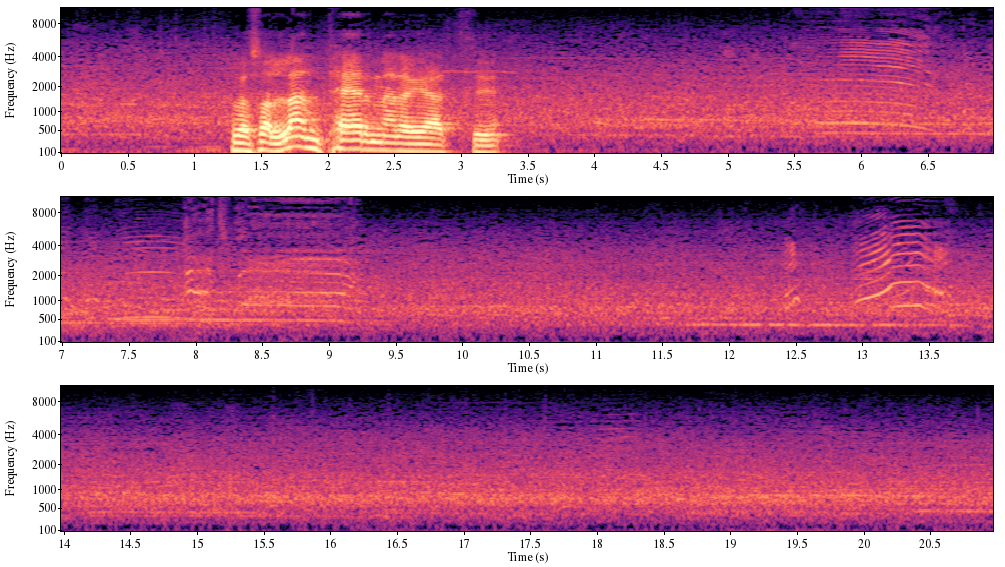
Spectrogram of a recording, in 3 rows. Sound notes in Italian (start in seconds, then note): 0.3 Applauso; 8.3 Applauso; 20.7 Applauso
